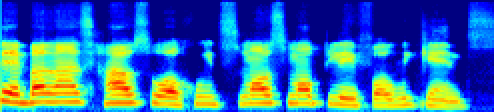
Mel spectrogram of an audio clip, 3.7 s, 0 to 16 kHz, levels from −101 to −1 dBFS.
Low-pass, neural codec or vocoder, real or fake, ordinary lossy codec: 14.4 kHz; autoencoder, 48 kHz, 32 numbers a frame, DAC-VAE, trained on Japanese speech; fake; none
